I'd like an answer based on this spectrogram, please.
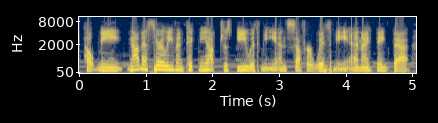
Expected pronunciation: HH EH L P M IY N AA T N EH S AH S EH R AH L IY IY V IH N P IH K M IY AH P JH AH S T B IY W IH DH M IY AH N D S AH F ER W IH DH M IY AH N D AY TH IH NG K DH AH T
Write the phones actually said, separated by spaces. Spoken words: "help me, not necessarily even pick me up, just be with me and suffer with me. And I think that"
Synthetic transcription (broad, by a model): HH EH L P M IY N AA T N EH S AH S EH R L IY IY V IH N P IH K M IY AH P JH AH S B IY W IH DH M IY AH N S AH F ER W IH DH M IY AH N AY TH IH NG K DH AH T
